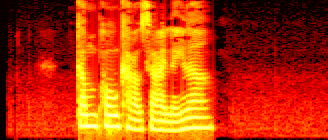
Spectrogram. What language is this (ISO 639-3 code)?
yue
